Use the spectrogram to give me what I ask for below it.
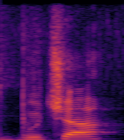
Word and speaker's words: Bucha: i think i think the way to pronounce it in ukraine is is butcher dude there are even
